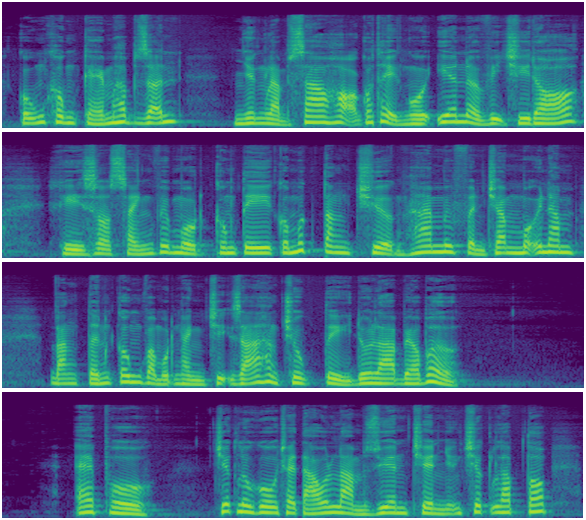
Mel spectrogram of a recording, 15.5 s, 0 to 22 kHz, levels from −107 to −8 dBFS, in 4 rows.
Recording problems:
uneven, jittery; strongly; from 3.5 to 14 s

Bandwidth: 14.5 kHz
